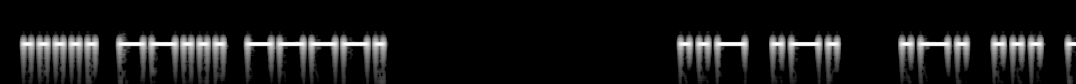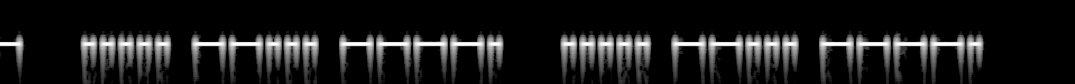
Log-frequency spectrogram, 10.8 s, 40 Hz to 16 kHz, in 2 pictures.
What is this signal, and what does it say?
Morse code, heard as a keyed tone, about 31 wpm, 700 Hz. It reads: 579 UR RST 579 579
